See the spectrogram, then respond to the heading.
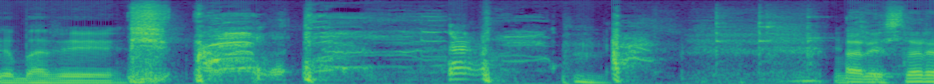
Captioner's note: coughing sound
